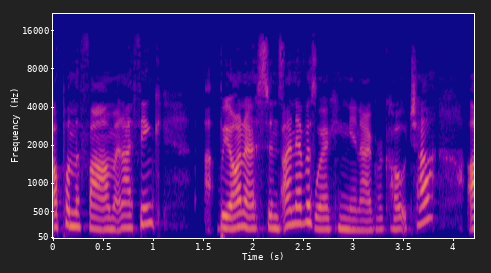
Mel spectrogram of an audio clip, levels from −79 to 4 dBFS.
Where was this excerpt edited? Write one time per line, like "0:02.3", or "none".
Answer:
0:01.6
0:02.3
0:02.6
